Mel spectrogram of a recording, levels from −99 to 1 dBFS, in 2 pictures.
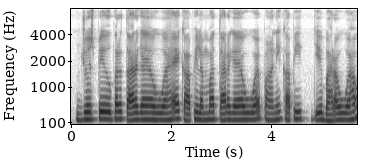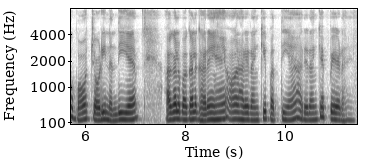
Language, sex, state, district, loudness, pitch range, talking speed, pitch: Hindi, female, Bihar, East Champaran, -21 LUFS, 170-185 Hz, 190 wpm, 175 Hz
